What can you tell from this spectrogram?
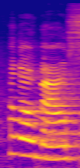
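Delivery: chirpy duck saying hello; cheery duck. Acted. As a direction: call out a bright hello as Duck. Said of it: "said Duck".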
